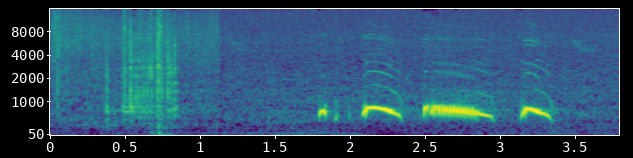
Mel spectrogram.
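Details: Spotted dove used as a calling decoy bird to provoke cooing, giving a cooing phrase: two short soft notes, an arched coo, a long drawn-out falling coo and a final arched coo; a brief rustling burst before it.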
